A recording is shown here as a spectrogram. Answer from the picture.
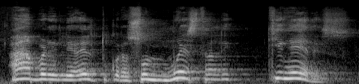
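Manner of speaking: high-pitched, pleading pastoral appeal; impassioned preaching plea. Real, not acted. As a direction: plead with them, voice lifted, drawing out key phrases.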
